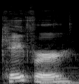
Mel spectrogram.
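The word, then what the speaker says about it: Käfer: her open now so volkswagen k for racer cafer is how you say bug in german so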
